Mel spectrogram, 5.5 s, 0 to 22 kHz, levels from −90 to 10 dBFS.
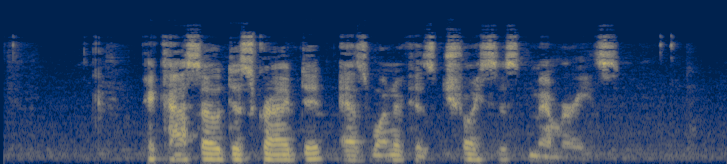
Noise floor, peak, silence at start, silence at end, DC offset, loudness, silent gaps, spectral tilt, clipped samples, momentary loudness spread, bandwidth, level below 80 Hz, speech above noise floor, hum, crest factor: -53 dBFS; -2 dBFS; 0.75 s; 0.8 s; under 0.1%; -19 LUFS; none; -2.5 dB/octave; under 0.1%; 12 LU; 10 kHz; -60 dBFS; 33 dB; none; 20 dB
